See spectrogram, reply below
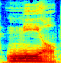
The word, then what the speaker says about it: Neil: Bueno, no se escribe igual, pero el nombre Neil se pronuncia igual que estar de rodillas. La diferencia estar de rodillas tiene una K muda, Neil.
